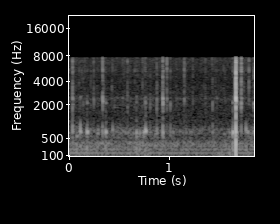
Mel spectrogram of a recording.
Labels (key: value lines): label: anthrophony, boat engine
recorder: HydroMoth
